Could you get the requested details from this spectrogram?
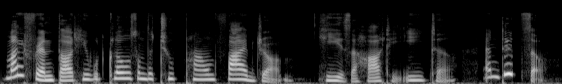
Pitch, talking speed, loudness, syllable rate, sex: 230 Hz, 215 wpm, -19 LUFS, 3.9 syllables/s, female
